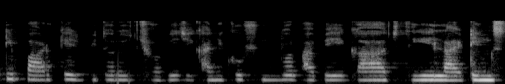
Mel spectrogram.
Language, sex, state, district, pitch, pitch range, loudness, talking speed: Bengali, female, West Bengal, North 24 Parganas, 205 Hz, 200-215 Hz, -27 LUFS, 155 wpm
